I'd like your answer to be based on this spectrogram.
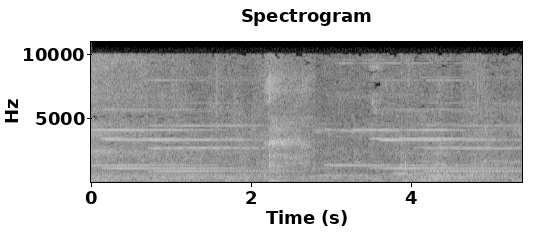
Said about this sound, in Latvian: Paldies, lūdzu zvanu.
